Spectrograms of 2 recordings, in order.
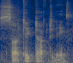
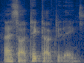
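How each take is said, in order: First: Whispered softly, as a joking afterthought; whispered aside. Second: Said in the usual way. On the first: Real, not acted. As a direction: drop to a whisper for the repeat. Repeats line as whispered aside.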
